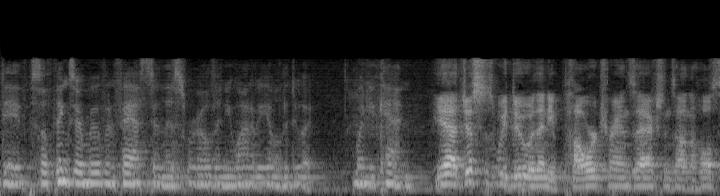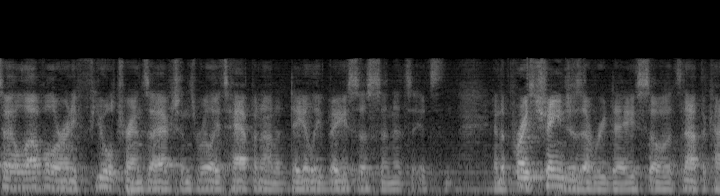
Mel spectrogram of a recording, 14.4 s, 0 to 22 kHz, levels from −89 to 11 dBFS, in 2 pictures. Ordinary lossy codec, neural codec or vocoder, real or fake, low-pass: AAC, 32 kbps; vocoder, 24 kHz, 100 mel bands, Vocos; fake; 7.2 kHz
